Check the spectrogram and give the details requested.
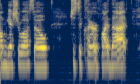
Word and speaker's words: Yeshua: From my understanding, it is actually uh pronounced as Yeshua. So, there are times where I like to I prefer to call him Yeshua.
